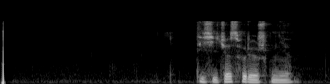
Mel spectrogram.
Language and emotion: Russian, neutral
